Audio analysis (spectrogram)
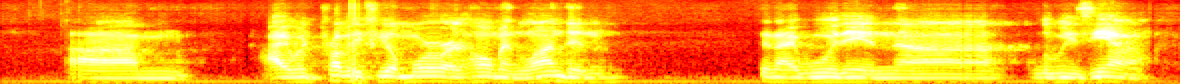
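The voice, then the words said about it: Slight New York accent, fast talker. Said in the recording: “I have a bit of a New York accent ... I talk fast”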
